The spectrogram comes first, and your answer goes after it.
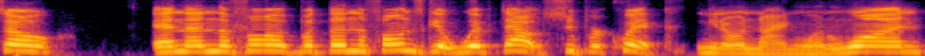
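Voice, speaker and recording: This woman is loud, with a high pitch. She speaks at a moderate pace in an animated tone. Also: lively intonation. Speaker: martial arts instructor. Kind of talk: workshop talk.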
